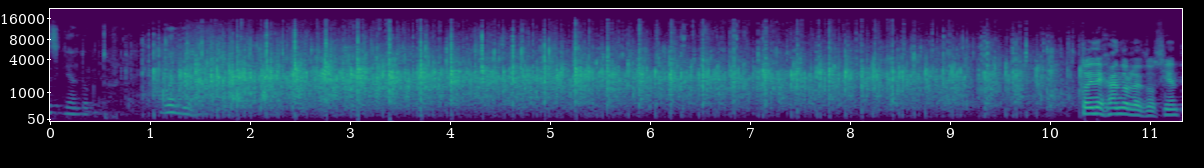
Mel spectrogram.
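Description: An elderly man claps his hands.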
